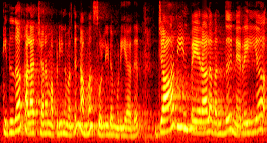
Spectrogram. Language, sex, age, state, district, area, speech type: Tamil, female, 30-45, Tamil Nadu, Tiruppur, urban, spontaneous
